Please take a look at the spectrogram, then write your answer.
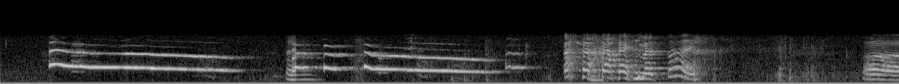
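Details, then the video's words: Pug singing; two long, slightly falling howls in the first half, then rougher broken yelps and wavering cries, with a brief final cry at the end. "Gucci the Pug singing"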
